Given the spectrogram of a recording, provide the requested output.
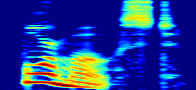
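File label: "foremost", English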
